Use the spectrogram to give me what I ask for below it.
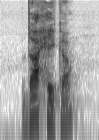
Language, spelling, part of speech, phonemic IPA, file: Arabic, ضحك, verb, /dˤa.ħi.ka/, Ar-ضحك.ogg
- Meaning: 1. to laugh 2. to jeer, to scoff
